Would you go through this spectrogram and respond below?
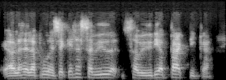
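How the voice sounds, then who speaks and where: A Venezuelan man on a discussion panel, speaking thoughtfully and hesitantly, pausing often with fillers and restarting his sentences. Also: a little high, fairly even intonation, a little mellow, dry recording, lo-fi sound. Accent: Venezuelan Spanish. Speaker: panel guest.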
